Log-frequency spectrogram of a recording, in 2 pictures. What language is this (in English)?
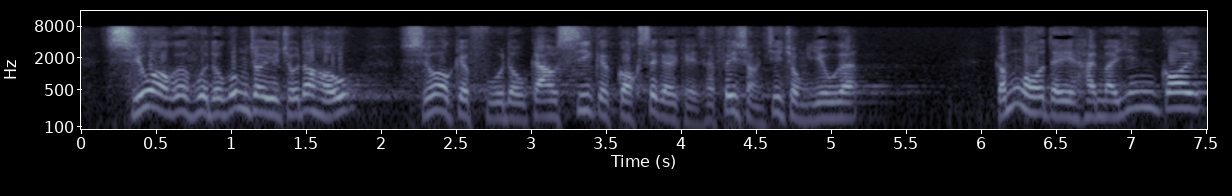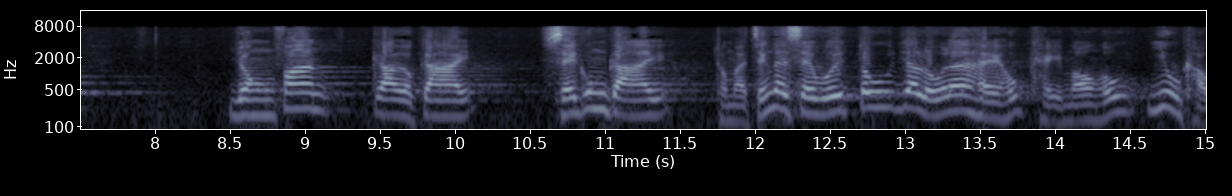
Cantonese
